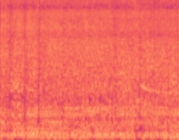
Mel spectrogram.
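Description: Steady low engine rumble of nearby road traffic.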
